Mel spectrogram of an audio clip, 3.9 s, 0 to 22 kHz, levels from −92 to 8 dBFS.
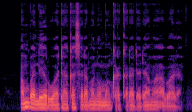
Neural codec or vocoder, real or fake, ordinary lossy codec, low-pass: none; real; none; none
